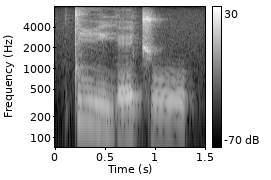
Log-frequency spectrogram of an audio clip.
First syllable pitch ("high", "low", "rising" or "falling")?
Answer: falling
